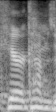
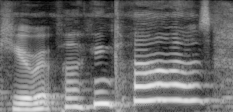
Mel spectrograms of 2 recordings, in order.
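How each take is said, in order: First: Said in the usual way. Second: High dramatic dread. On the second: Retold or imitated. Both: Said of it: "I was like".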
